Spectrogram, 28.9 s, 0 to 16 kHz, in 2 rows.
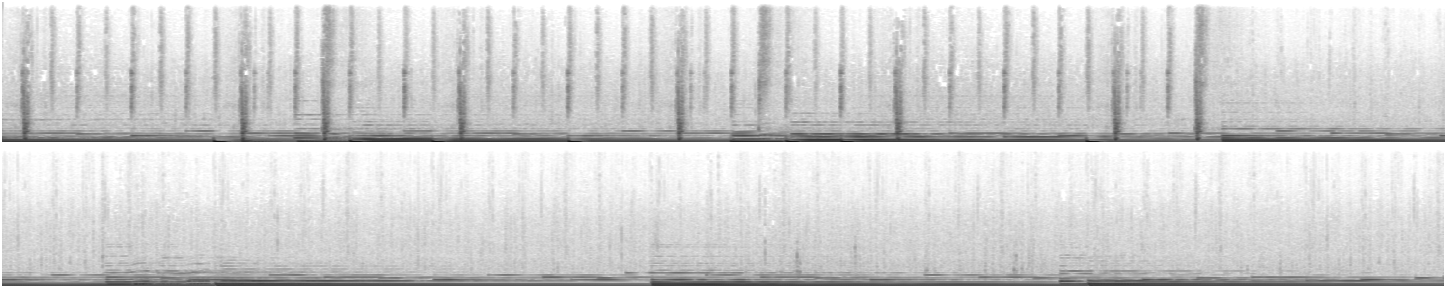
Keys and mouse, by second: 11.7 click, 18.9 Delete, 20.9 middle click, 24.3 click.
